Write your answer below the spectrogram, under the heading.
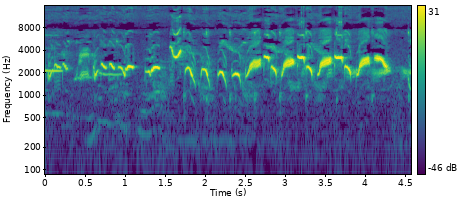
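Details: Caged Chinese hwamei from Vietnam, a tame bird said to sing and fight well, pours out continuous rich whistles, looping rising and falling slurs strung close together without a break.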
